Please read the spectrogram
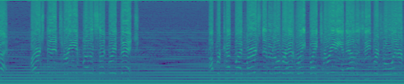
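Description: Steady electrical mains hum with many overtones on the audio track, under a voice talking or calling in stretches, with a pause of about a second and a half in the middle.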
